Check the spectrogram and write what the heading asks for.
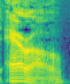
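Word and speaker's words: AARO: All Domain Anomaly Resolution Office, pronounced ARROW, part of the Office of Director of National Intelligence.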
